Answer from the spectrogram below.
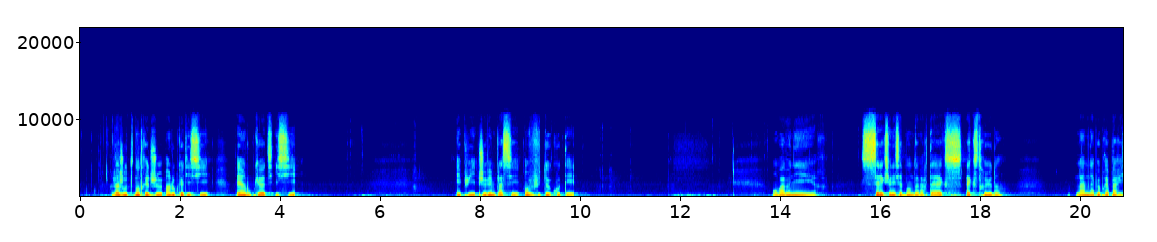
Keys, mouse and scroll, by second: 0.4 ctrl+r, 2.2 click, 2.8 ctrl+r, 5.2 click, 5.4 z, 5.9 scroll down 5, 6.4-6.8 scroll up 4, 7.7 KP_3, 8.4-9.3 scroll down 6, 9.4 shift+middle click, 10.0 scroll down 2, 10.3-11.0 scroll up 8, 11.6 scroll up 3, 11.8 z, 12.5 shift+middle click, 13.4 scroll down 1, 14.0 scroll up 1, 14.4 shift+middle click, 15.6 alt+right click, 17.5 e.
